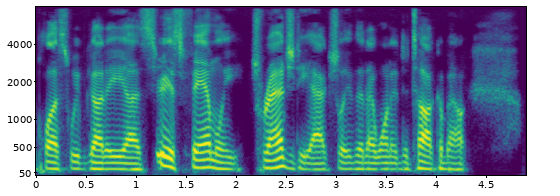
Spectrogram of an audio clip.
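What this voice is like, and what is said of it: Slightly hoarse voice. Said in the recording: “my voice is a little hoarse right now. I've got a little cold”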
